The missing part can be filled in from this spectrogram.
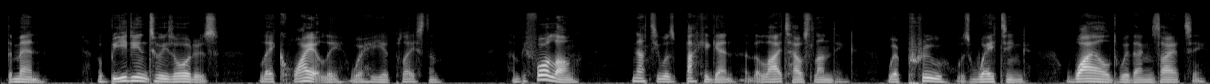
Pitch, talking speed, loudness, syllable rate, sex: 125 Hz, 155 wpm, -21 LUFS, 5.3 syllables/s, male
